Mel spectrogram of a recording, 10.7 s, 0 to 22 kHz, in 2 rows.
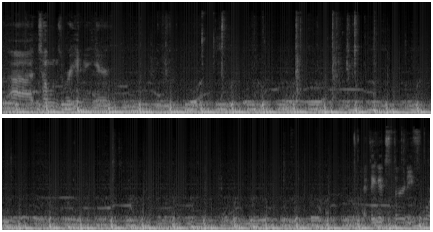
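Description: A Skar Audio RP-1200 amplifier drives a subwoofer with a 34 Hz test tone, giving a loud, steady deep throbbing hum that holds for the whole stretch with slight rumble around it.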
